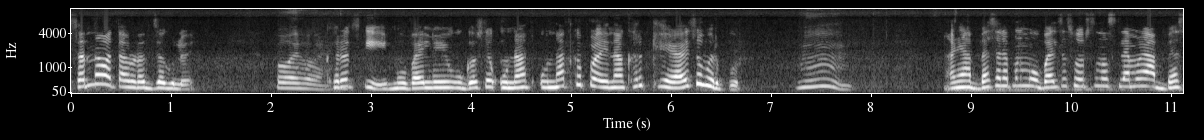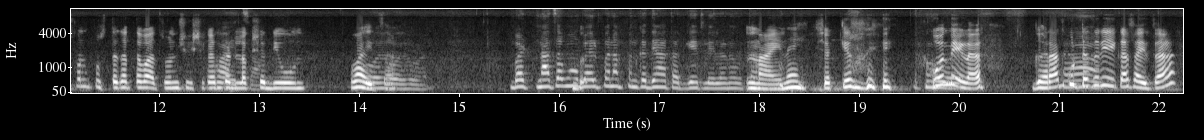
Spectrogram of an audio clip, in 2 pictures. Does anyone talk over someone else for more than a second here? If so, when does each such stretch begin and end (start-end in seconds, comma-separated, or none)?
none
